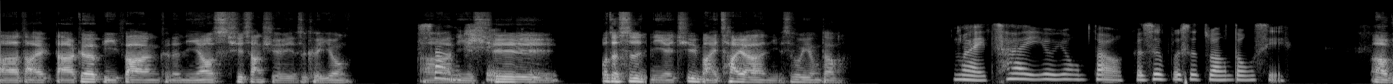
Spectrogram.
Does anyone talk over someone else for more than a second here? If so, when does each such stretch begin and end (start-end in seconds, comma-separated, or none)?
4.2-5.6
